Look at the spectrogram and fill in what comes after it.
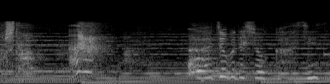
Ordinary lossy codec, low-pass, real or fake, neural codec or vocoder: none; none; real; none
